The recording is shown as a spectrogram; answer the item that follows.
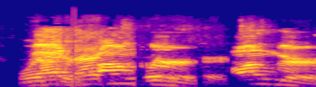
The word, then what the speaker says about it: Unger: Unger.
